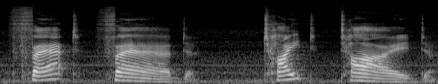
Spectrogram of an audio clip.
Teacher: When the T's at the end, the vowel which precedes it is shorter, as in the word fat. When the D's at the end, the vowel which precedes it's longer, as in the word fad.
